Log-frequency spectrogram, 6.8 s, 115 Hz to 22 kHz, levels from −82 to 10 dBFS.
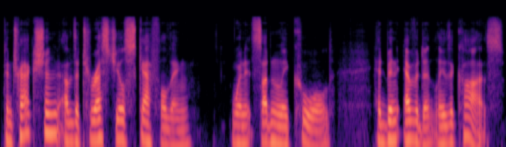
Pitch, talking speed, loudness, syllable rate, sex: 135 Hz, 135 wpm, -19 LUFS, 5.1 syllables/s, male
